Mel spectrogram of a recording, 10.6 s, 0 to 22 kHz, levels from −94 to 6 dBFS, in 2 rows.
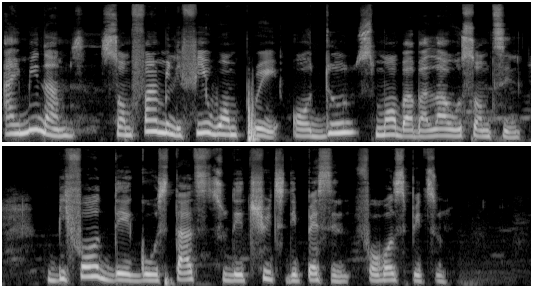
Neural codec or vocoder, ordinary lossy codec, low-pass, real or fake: none; none; none; real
